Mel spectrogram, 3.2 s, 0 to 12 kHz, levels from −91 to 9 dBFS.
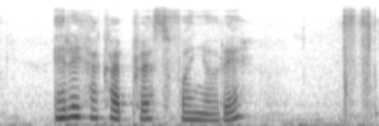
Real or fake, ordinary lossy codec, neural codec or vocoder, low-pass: fake; none; codec, 24 kHz, 0.9 kbps, WavTokenizer, medium speech release version 1; none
